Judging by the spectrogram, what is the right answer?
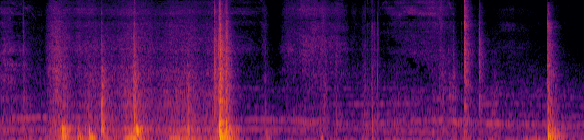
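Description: Hollow plastic clunks and clicks as the embroidery unit is handled and fitted onto a CNY portable embroidery machine. The loudest knock comes about two seconds in and another near the end, with a faint steady hum underneath.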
